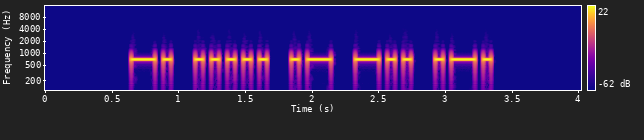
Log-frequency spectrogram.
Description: Morse code, heard as a keyed tone, about 20 wpm, 700 Hz. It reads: N5ADR
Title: USA Call Signs - 5 Characters - 2x Character Spacing - 20wpm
